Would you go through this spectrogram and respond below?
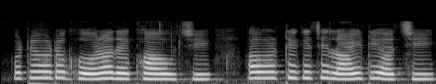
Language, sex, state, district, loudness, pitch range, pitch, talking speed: Odia, female, Odisha, Nuapada, -13 LUFS, 245-290 Hz, 260 Hz, 125 wpm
